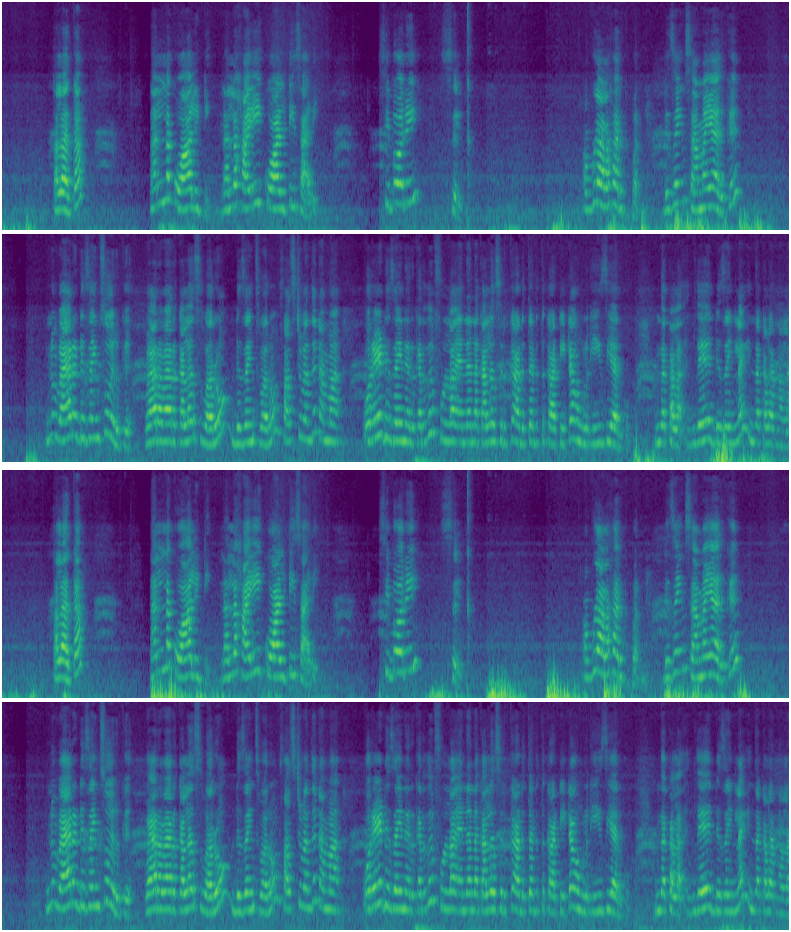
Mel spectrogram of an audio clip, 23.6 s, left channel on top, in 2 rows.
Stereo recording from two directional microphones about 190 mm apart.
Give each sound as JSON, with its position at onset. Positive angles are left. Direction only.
{"t": 0.8, "sound": "a woman's voice", "side_deg": -20}
{"t": 2.2, "sound": "a woman's voice", "side_deg": -20}
{"t": 5.7, "sound": "a woman's voice", "side_deg": -15}
{"t": 8.9, "sound": "a woman's voice", "side_deg": -10}
{"t": 12.5, "sound": "a woman's voice", "side_deg": -15}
